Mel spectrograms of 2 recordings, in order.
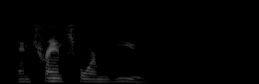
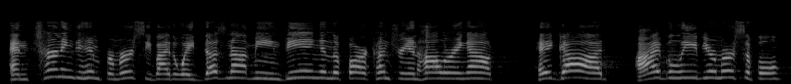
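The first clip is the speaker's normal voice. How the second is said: loud, high, driving sermon; full-force preaching; 11 semitones higher, 15 dB louder than usual. Acted. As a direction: preach it out hard to the room.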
